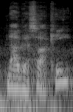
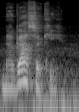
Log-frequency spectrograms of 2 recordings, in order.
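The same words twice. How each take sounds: First: The accent is not on the second syllable. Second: The accent is on the second syllable. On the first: The speaker calls it wrong. "it's not pronounced Nagasaki in Japanese" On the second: The speaker calls it right. "Accent on the second"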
